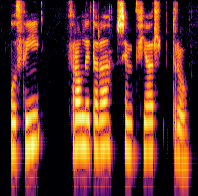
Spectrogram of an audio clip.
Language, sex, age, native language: Icelandic, female, 30-39, Portuguese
